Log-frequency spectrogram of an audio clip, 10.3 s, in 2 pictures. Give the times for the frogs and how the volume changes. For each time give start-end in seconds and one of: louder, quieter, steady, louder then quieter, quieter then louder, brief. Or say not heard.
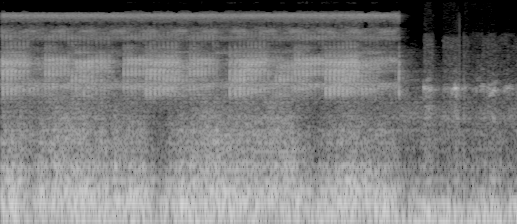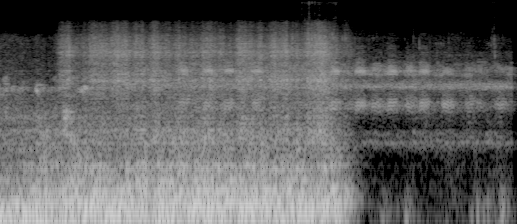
0.0-10.3 quieter.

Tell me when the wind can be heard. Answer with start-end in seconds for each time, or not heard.
0.0-8.7.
